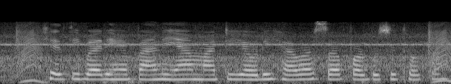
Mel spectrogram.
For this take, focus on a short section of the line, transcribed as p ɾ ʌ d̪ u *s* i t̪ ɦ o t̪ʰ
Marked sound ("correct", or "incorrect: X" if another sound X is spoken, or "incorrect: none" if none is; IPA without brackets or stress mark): correct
